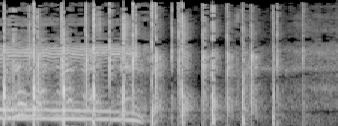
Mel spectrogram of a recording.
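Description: round of applause

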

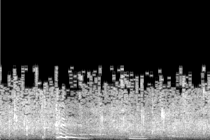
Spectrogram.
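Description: audience clapping

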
